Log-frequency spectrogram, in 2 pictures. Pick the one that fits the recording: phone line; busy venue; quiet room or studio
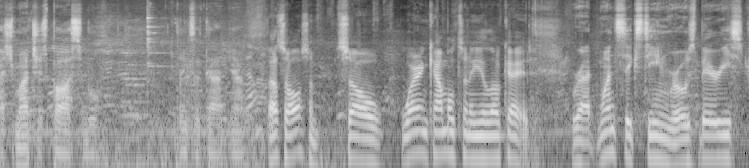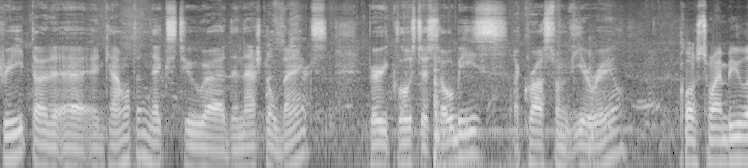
busy venue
